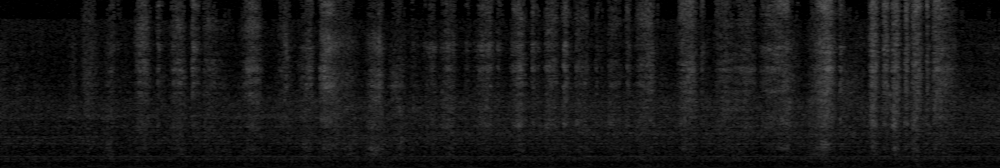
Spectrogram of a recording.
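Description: Faint pencil strokes scratching on drawing paper, a run of short irregular strokes, a little louder near the end.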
